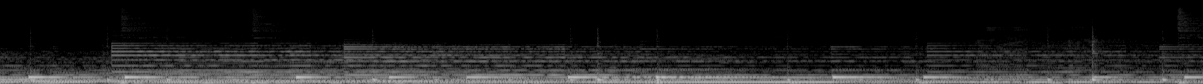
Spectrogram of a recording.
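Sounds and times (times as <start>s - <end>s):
steady low tone: 0.0s - 12.0s
saxophone long notes: 9.2s - 12.0s.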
